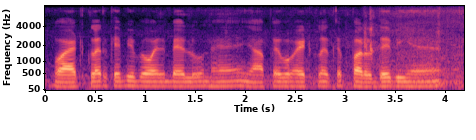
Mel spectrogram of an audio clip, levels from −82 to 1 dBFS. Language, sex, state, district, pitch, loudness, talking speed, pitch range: Hindi, male, Uttar Pradesh, Lalitpur, 115 Hz, -19 LUFS, 215 wpm, 115-120 Hz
